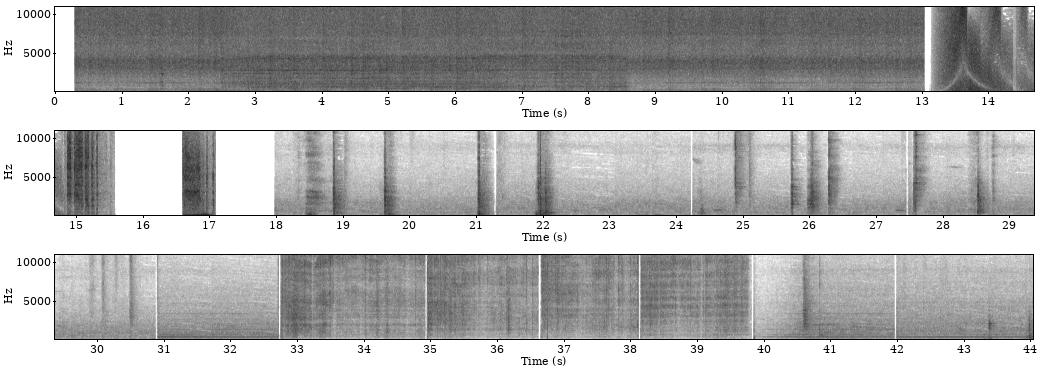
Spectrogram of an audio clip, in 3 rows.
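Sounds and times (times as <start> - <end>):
welding arc crackling and hissing: 0.3 - 15.6, 32.7 - 39.9.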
